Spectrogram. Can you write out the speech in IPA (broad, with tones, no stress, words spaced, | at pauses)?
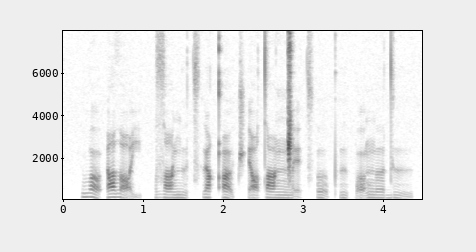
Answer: wɔ˥˩ʔɛ˥ðˤḭ˥˩ | zˤe˥ŋɯ˥˩t͡sʼɯ˥ qʼo˥˩t͡ʃʼɛ̰˥ tˤo˥ŋ͡ǁɛ̰˥˩ t͡sʼo˥˩pʼɯ˥˩pɔ̰˥ ŋɤ˥dɯ˥˩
